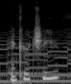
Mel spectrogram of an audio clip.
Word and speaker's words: handkerchief: I think I think handkerchief. I mean, I just completely replace the D there. I just don't pronounce the the D in hand. I just say hang.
